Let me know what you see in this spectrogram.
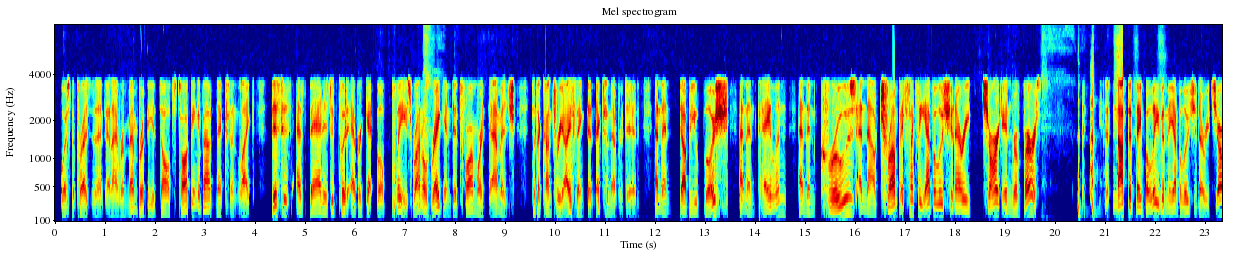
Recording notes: Joins us by phone.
